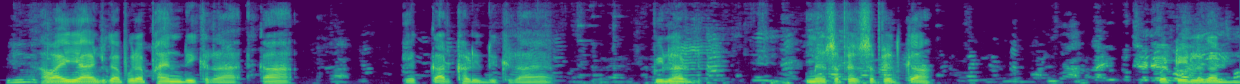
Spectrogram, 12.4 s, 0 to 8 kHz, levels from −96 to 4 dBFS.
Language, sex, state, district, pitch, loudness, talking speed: Hindi, male, Chhattisgarh, Balrampur, 135 Hz, -17 LUFS, 95 wpm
